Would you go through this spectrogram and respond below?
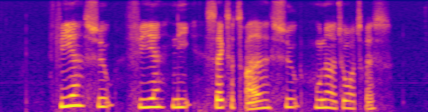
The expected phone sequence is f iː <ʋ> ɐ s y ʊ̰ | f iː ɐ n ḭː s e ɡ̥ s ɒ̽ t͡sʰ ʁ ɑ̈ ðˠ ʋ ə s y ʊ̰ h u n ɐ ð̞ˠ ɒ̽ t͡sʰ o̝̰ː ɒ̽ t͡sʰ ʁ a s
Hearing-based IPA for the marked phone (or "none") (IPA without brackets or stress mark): none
